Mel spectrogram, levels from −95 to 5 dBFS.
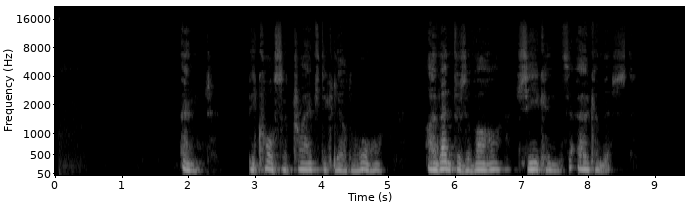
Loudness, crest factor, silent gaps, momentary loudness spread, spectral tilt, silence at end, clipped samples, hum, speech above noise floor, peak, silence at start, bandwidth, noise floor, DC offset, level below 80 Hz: -46 LUFS; 20 dB; none; 12 LU; -7 dB/octave; 0.9 s; under 0.1%; none; over 45 dB; -26 dBFS; 1.9 s; 14.5 kHz; under -90 dBFS; under 0.1%; -78 dBFS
